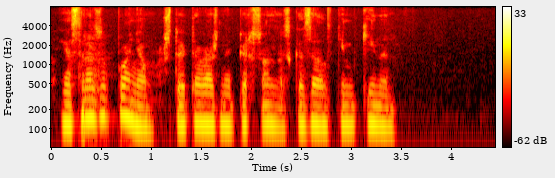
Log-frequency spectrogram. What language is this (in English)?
Russian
